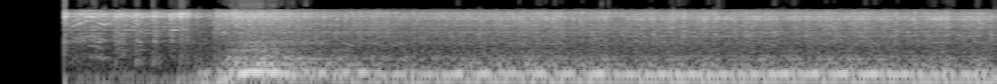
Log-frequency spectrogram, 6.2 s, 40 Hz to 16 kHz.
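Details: 2002 Pontiac Trans Am LS1 V8, just rebuilt, fires up and settles into a lumpy idle with a faint steady knock under the rumble.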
